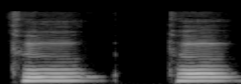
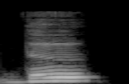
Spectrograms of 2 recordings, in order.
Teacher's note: जो टंग है, जो जुबान है, यह ऊपर वाले जो टीथ है, इनको टच करती है और यह साउंड प्रोड्यूस होती है। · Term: डेंटल साउंड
